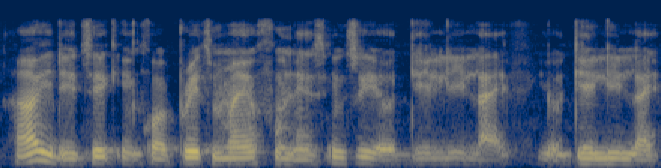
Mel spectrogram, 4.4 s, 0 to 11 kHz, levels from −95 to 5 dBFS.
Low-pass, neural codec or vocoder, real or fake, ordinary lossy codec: 7.2 kHz; codec, 16 kHz, 16 kbps, FunCodec, trained on LibriTTS, 50 frames a second; fake; none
